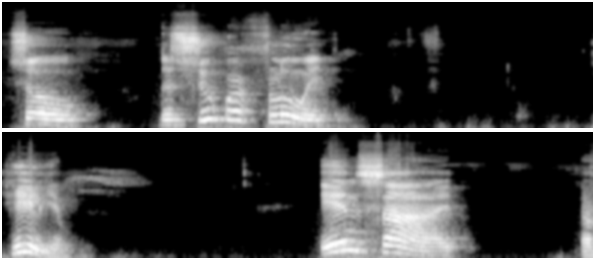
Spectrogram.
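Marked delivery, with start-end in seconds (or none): none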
